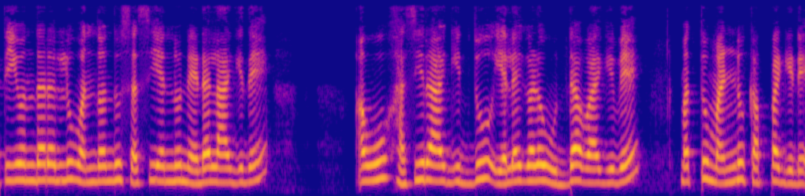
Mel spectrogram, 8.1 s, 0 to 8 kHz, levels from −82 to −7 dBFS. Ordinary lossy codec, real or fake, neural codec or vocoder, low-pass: none; fake; codec, 16 kHz in and 24 kHz out, 1 kbps, XY-Tokenizer; 7.2 kHz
